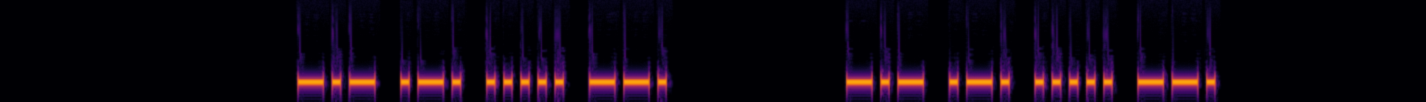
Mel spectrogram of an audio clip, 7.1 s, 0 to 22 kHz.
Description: Morse code, heard as a keyed tone, about 28 wpm, 700 Hz. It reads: KR5G KR5G
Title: USA Call Signs - 4 Characters - Repeated 2x - 28wpm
